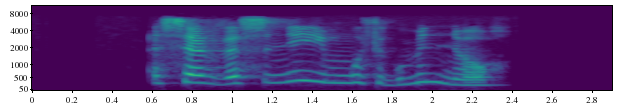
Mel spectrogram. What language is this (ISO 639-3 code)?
kab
